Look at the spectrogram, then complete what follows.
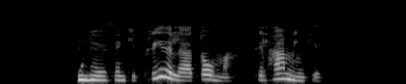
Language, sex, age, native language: Icelandic, female, 30-39, Icelandic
